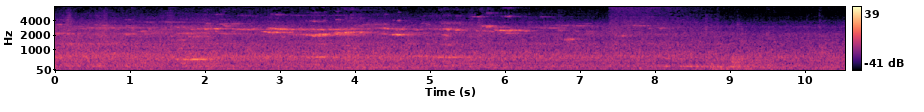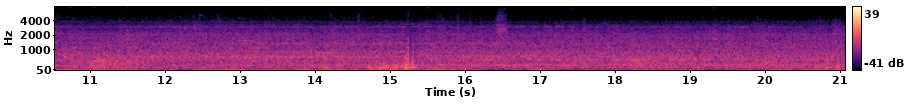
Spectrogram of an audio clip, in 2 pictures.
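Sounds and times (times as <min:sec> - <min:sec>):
train wheels squealing: 0:00.0 - 0:08.8, 0:14.8 - 0:17.4.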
